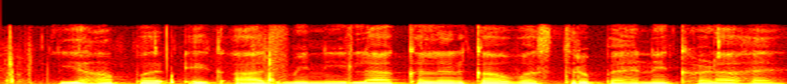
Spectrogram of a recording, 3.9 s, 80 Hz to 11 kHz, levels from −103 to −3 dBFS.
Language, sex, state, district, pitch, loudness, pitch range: Hindi, male, Odisha, Nuapada, 125 Hz, -15 LUFS, 115-130 Hz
